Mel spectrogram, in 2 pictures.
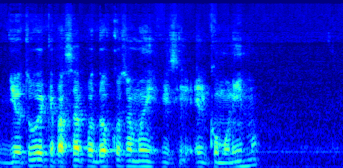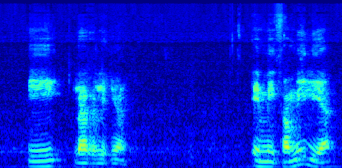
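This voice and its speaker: A man from Cuba talks through his own story as a casual interview guest on his channel. His voice is mellow and dark-toned, at an ordinary pitch. He is unhurried and reflective. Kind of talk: casual conversation.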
